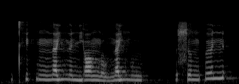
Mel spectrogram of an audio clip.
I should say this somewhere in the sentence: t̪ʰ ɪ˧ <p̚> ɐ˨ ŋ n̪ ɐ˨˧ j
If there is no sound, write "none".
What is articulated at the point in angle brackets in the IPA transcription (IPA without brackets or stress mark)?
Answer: k̚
